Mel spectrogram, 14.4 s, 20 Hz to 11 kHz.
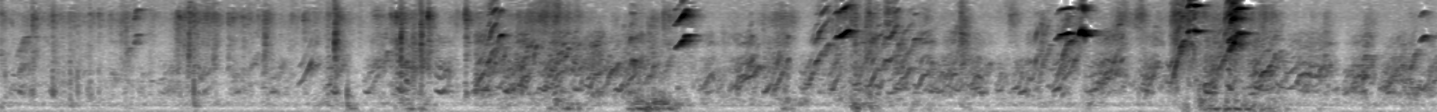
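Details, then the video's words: Baby guinea pigs, from a keeper's herd of 26 females, wheeking loudly: several short high whistled squeals, some rising, come in scattered bursts over steady rustling, scratching and soft chattering, with a few low thumps. "Baby Guinea pig kindergarten ( warning: loud wheeking )"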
